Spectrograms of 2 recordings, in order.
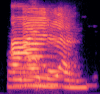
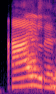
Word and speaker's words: island: Có phải là Iceland không? Island. Island, đúng rồi. Chữ S không được đọc lên.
